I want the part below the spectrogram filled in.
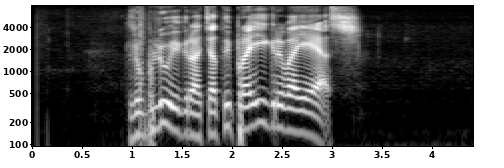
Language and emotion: Russian, positive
